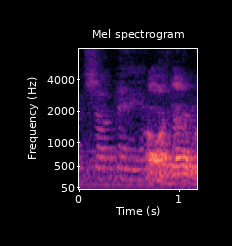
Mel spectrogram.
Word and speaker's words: Shaphan: And it came to pass in the 18th year of King Josiah that the king sent Shaphan. Right, Shaphan.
